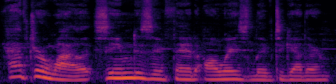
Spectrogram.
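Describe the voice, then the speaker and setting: A man's voice: a little high, brisk, a little mellow. Man reading a children's storybook aloud.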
